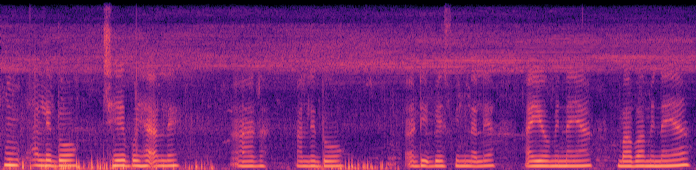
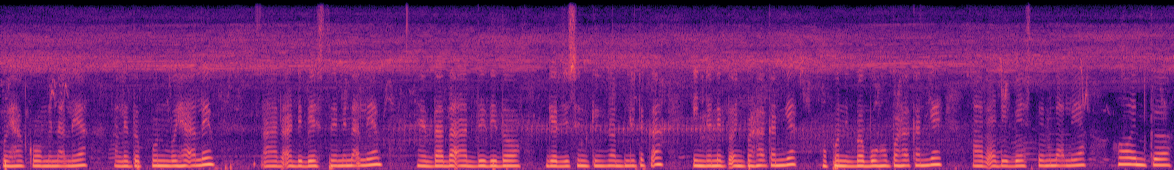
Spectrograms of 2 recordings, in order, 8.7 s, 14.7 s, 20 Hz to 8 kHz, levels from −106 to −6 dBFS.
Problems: none marked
